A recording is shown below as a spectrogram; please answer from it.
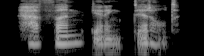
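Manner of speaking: whispered. A woman delivers a parting remark, whispered. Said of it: "she whispered".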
